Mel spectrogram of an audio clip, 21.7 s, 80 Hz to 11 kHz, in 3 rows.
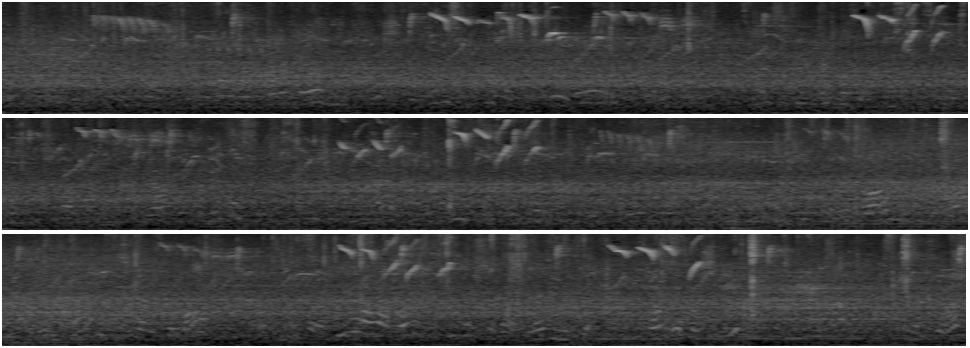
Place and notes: all the mornings of the ... - feb 18 2013 mon
Maribor, Slovenia, 18 February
